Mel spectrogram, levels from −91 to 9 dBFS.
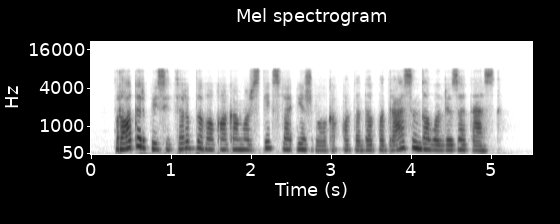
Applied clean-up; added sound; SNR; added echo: neural mask model DeepFilterNet 3.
